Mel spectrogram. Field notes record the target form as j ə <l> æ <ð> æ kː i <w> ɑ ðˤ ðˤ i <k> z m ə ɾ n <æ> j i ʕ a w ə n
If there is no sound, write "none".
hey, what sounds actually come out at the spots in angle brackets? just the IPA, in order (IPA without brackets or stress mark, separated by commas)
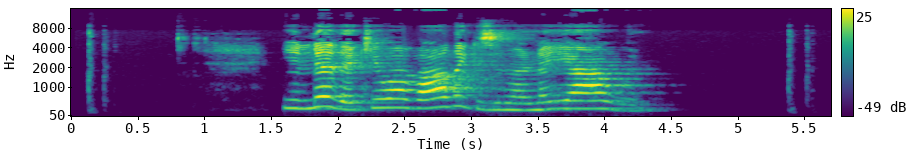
lː, ð, w, ɡ, æ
